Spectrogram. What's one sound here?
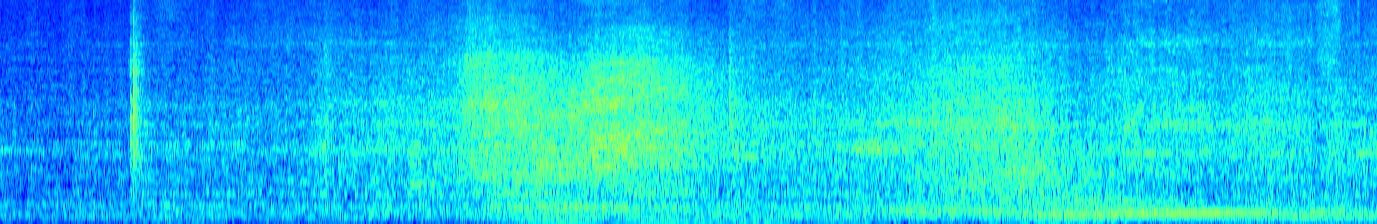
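Hands rummage and shuffle about inside a car.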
